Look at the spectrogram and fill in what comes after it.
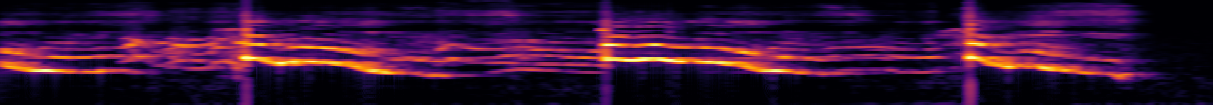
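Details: Rescue greyhound Benny rooing in sympathy with online dogs, three drawn-out howls each starting high and sliding down in pitch, separated by brief sharp clicks.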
